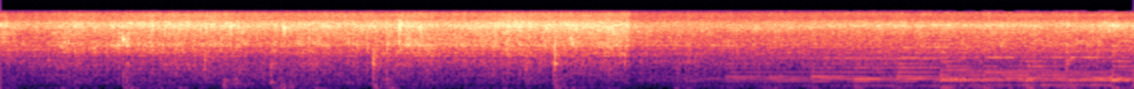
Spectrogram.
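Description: Diced chicken sizzling in hot olive oil with onion and garlic in a steel pot, stirred with a wooden spoon, with small clicks of the spoon against the pot. About three seconds in the sizzle drops and background music with steady notes comes in.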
